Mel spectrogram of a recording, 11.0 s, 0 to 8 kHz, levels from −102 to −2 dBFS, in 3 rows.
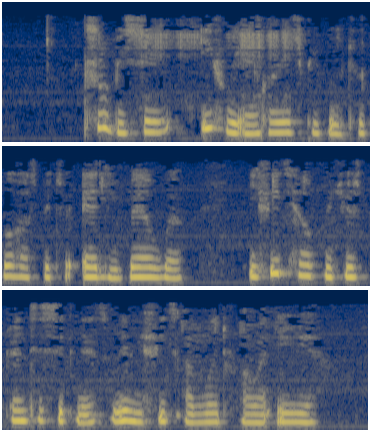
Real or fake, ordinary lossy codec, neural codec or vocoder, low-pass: real; MP3, 24 kbps; none; 7.2 kHz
